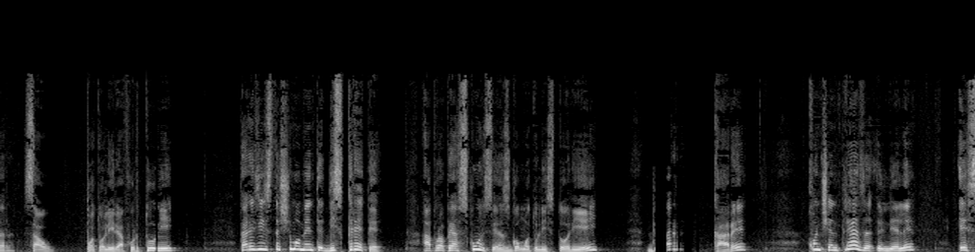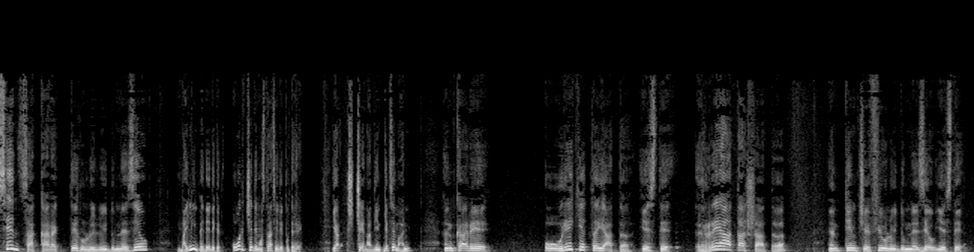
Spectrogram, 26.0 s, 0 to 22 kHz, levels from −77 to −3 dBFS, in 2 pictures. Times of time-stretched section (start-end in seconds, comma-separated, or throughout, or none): 14.91-18.59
